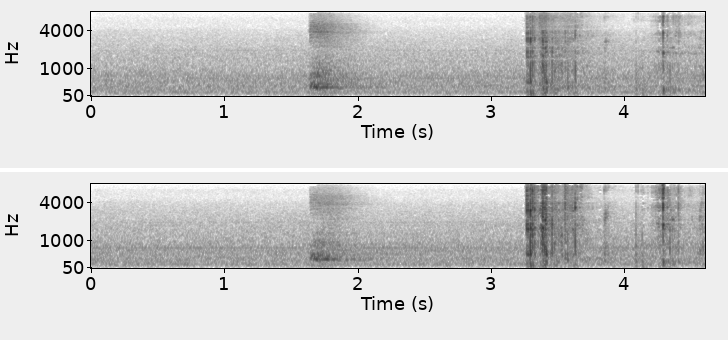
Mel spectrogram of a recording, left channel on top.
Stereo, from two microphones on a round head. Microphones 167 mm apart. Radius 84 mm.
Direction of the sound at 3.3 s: 50° right (ahead or behind).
